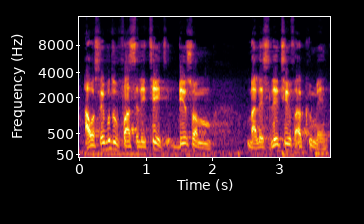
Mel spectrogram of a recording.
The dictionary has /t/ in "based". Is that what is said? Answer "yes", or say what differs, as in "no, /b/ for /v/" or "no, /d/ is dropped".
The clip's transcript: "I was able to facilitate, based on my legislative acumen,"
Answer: no, /t/ is dropped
